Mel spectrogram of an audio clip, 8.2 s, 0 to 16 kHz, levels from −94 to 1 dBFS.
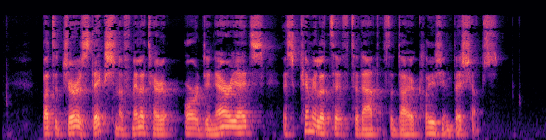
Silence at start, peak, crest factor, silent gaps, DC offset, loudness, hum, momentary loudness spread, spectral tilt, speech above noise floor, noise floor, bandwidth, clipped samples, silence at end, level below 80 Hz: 0.65 s; -4 dBFS; 20 dB; none; under 0.1%; -21 LUFS; none; 10 LU; -3 dB/octave; 46 dB; -68 dBFS; 11.5 kHz; under 0.1%; 0.75 s; -52 dBFS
